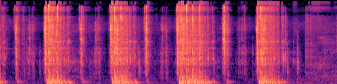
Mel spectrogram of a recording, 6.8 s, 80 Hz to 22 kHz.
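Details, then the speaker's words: Losi 5iveT RC car pull-start engine: four one-second pull bursts, it coughs on each pull but never catches. Spark checked as good and plug cleaned with a wire wheel; it should start within a couple of pulls, so hard starting indicates an issue. "definitely trying it should really start you know within a couple of poles um if you don't then you know there's there's an issue"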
